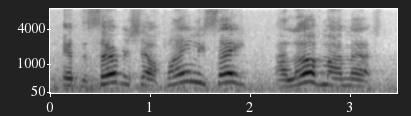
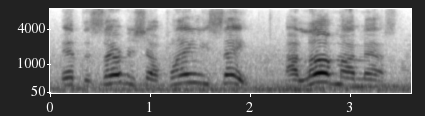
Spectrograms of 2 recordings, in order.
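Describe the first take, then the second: The two takes are said the same way.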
